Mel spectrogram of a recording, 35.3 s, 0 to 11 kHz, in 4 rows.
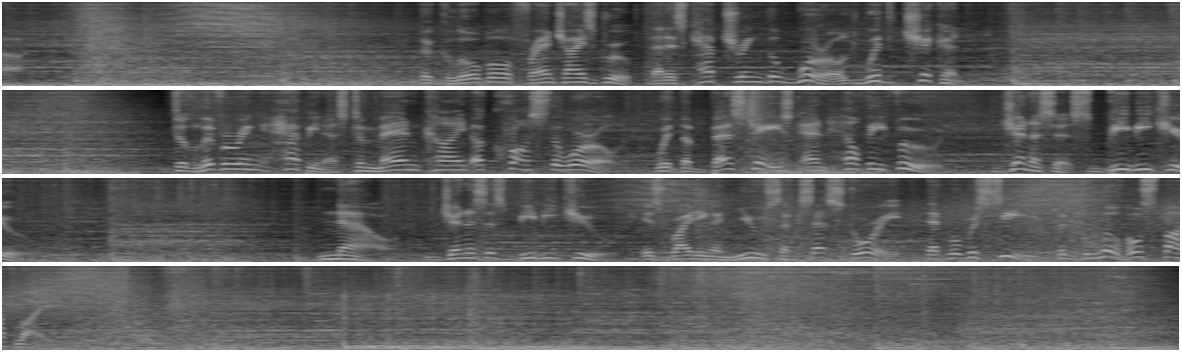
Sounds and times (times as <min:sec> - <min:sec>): Speech: 0:00.0 - 0:00.2, 0:03.1 - 0:07.3, 0:10.1 - 0:17.9, 0:20.0 - 0:27.0
Music: 0:00.0 - 0:35.3.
